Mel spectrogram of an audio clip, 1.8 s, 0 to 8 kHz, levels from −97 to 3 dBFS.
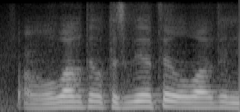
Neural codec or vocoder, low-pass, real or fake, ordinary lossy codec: codec, 16 kHz, 0.5 kbps, FunCodec, trained on Chinese and English, 25 frames a second; 7.2 kHz; fake; none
